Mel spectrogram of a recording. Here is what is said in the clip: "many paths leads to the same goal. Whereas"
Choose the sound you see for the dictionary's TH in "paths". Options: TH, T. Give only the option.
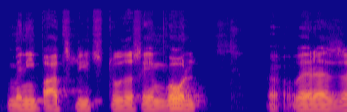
T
